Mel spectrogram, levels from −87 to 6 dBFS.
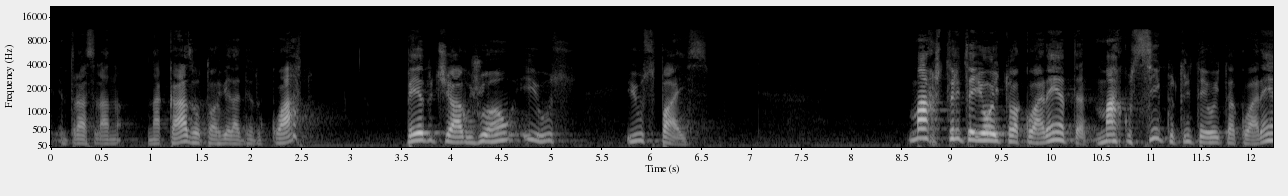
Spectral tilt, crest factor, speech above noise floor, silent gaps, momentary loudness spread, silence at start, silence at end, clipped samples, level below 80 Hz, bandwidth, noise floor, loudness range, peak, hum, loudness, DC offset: -6.5 dB/octave; 24 dB; 37 dB; none; 18 LU; 0.1 s; 0 s; under 0.1%; -64 dBFS; 11.5 kHz; -68 dBFS; 12 LU; -8 dBFS; none; -31 LUFS; under 0.1%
